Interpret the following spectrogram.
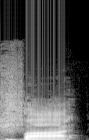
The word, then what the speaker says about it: Pfaadt: Kelly at the top, and the emergence of Fott, who's given them now a good number. So that's how you pronounce his last name. Yeah, Brandon Pfaadt.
